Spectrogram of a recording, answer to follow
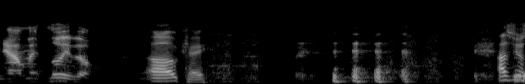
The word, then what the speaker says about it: Louisville: at you're right d he said it wrong again it's Louisville yeah it's Louisville they don't like trucks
